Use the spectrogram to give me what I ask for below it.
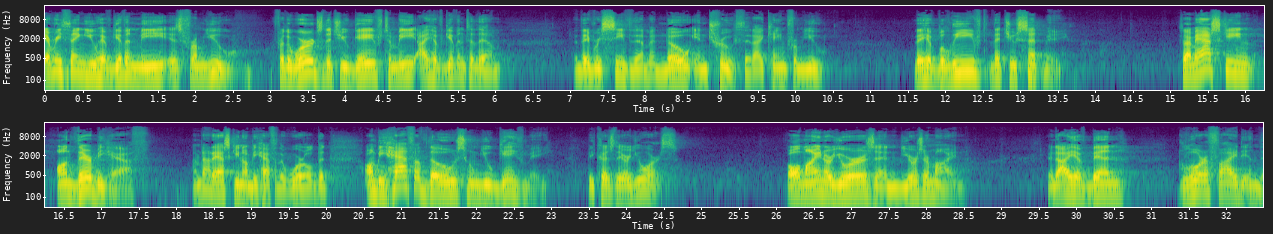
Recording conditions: large echoing room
